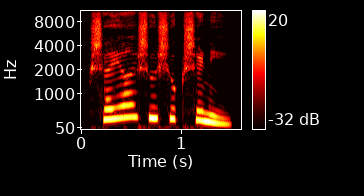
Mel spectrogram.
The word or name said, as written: ಕ್ಷಯಾಶುಶುಕ್ಷಣಿ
